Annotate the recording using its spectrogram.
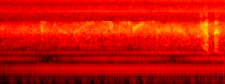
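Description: A steady low hum with a few even overtones, and faint wavering chatter over it from about half a second in.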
